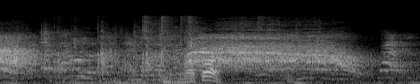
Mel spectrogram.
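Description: A person's voice giving long, drawn-out shouts, twice: the first fades out about a third of a second in, and the second runs from about two seconds in until shortly before the end.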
